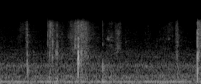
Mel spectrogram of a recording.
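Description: A deck of tarot cards being shuffled by hand: a few irregular soft flicks and snaps of the cards, the sharpest just under a second in and again at the end.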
